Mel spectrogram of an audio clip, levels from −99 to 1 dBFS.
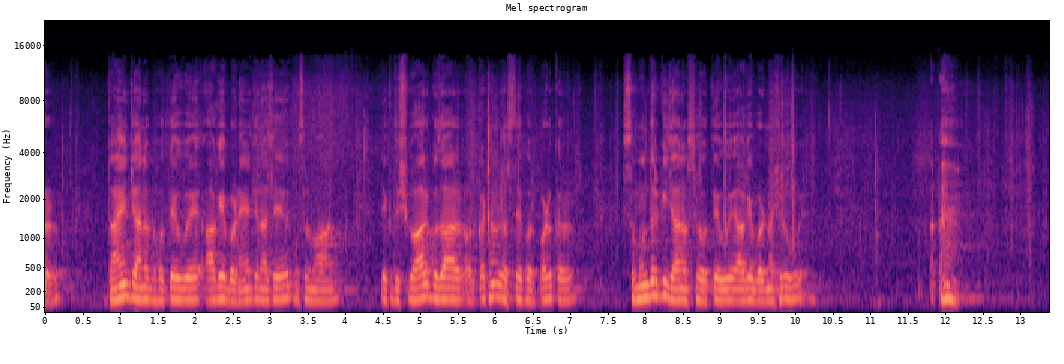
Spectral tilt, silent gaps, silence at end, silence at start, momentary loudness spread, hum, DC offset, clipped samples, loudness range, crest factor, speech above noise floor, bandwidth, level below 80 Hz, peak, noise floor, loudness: -5.5 dB/octave; none; 0.2 s; 0 s; 20 LU; none; under 0.1%; under 0.1%; 5 LU; 22 dB; 30 dB; 14 kHz; -70 dBFS; -6 dBFS; -56 dBFS; -27 LUFS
